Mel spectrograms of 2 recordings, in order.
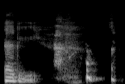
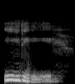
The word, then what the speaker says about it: Edie: Edy with one D it's not Eddie I remember you telling me that that somebody said they still yeah they still to this day even if I even though I have my name phonetically spelled they'll still say hi Eddie no that's Edy yeah well people call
